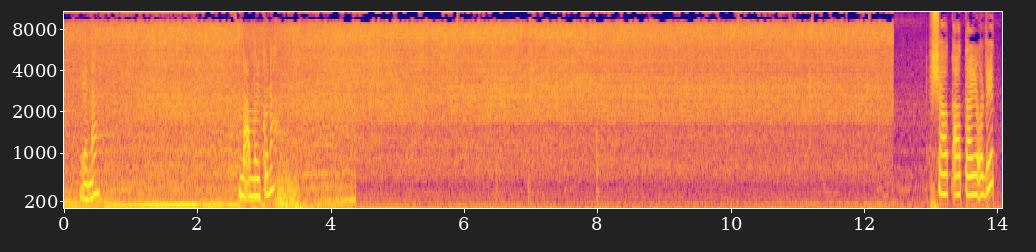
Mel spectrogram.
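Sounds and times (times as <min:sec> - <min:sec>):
chicken and vegetables sizzling in a pan: 0:04.4 - 0:12.5.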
